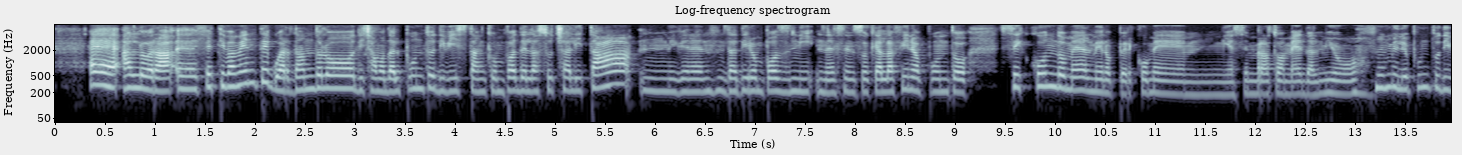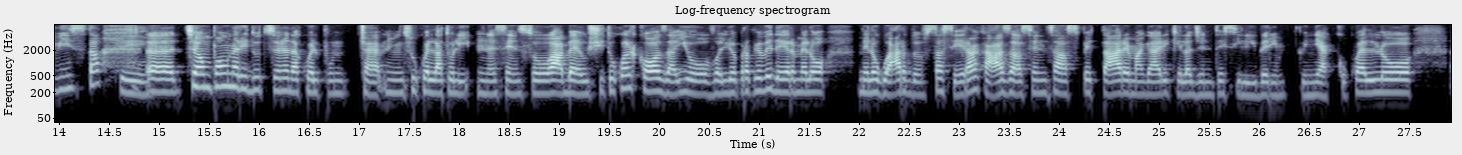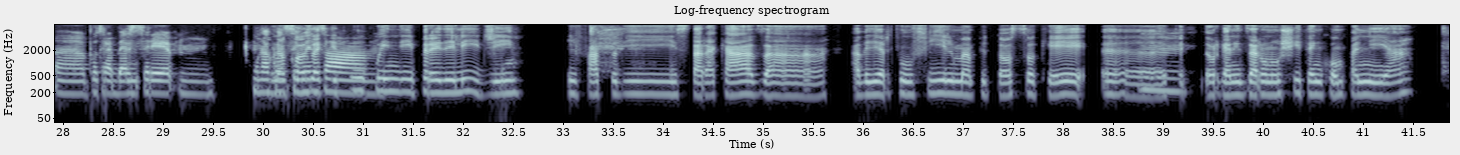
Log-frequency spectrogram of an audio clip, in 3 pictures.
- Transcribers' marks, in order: chuckle; chuckle; "cioè" said as "ceh"; tapping; "prediligi" said as "predeligi"
- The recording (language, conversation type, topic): Italian, podcast, Che effetto ha lo streaming sul modo in cui consumiamo l’intrattenimento?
